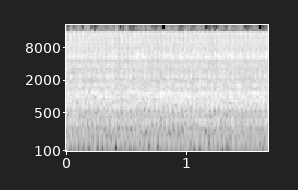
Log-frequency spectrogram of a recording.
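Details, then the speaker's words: Bowman M140 model steam engine, first test on compressed air after cleaning and repairing the rust-welded safety valve spring: fast, even hissing chuff with steady beat, no knocks or stumbles; strong enough that a finger can't stop it; running well. "very powerful engine hear that my finger out couldn't even stop it trying to stop it look very very strong"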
